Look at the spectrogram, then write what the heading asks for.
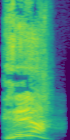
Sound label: attack big; pangolin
